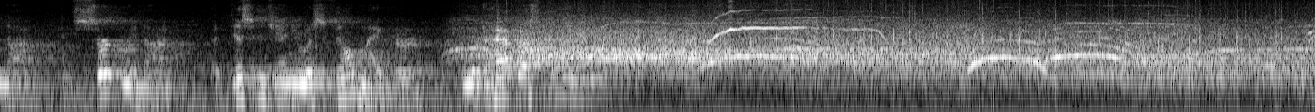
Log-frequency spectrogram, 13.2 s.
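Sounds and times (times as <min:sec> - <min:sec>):
speech: 0:00.1 - 0:06.0
large crowd of delegates booing: 0:04.4 - 0:13.1
whistles and whoops: 0:06.0 - 0:13.1.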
